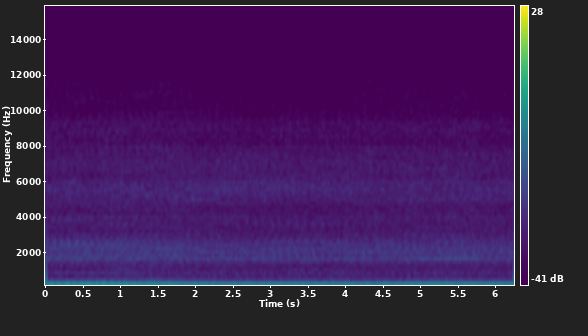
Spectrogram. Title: NSX idle issue fault finding(4)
